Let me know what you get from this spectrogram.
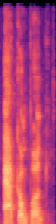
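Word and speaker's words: ackumpucky: was a plumbing term that was pronounced that was spelled differently it was spelled a-c-k-u-m-p-u-c-k-y and she pronounced it acumpucky and it was like goo or junk on the threads of a pipe and I thought that's where I've heard it except I've heard it as acompunk acumpunky have any of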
